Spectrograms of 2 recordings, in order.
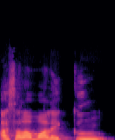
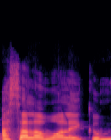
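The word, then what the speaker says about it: Assalamualaikum: Jepang tuh kalau kum kalau ngomong Asalamualaikum itu bunyinya harus mingkem gitu kan kalau guru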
